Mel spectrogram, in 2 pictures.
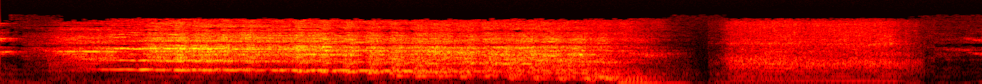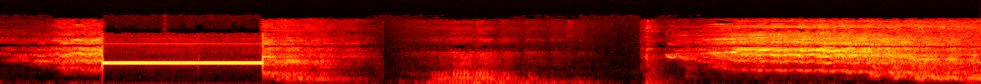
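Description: horse neighing and whinnying

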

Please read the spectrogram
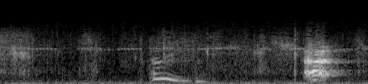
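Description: dog barking and whimpering

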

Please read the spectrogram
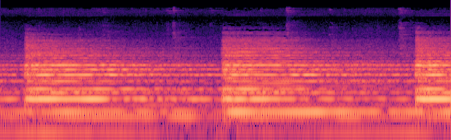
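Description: church bell tolling

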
